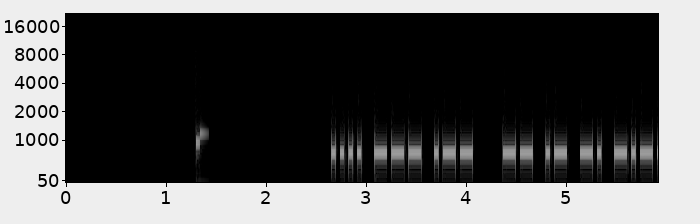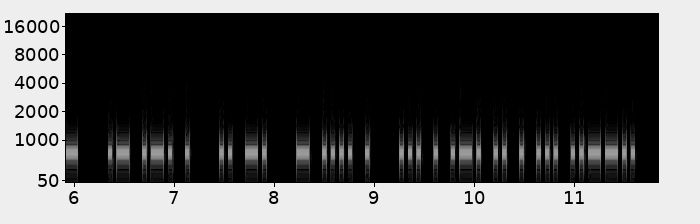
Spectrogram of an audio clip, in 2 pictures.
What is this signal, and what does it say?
Morse code, heard as a keyed tone, about 28 wpm, 700 Hz. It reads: HOW MANY ARE IN THE SERIES?
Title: Sentences from Top 1000 Words - Review Part 5 - 28wpm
